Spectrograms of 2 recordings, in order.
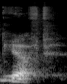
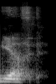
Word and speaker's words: GIF: Oh, I got, it's pronounced gift. GIF, not gift. There's no T.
